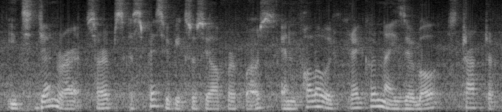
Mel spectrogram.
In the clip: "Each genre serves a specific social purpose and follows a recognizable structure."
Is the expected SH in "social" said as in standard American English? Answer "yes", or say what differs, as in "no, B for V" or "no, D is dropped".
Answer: no, S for SH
